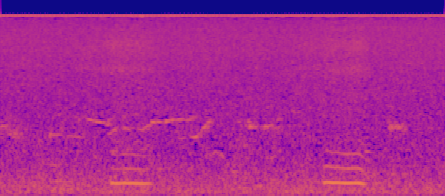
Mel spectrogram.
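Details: Buddy, a pet cat, snoring while asleep in a dark room: two soft, short whistling snores about two seconds apart, each a steady low tone, over a quiet hiss.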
